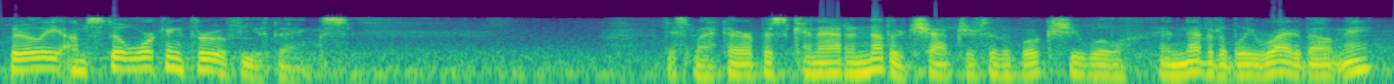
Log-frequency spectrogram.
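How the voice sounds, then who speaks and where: A man's voice: mid-range voice, quick pace, big-room sound, phone-quality sound, a little hiss or hum, lightly acted. A man voicing a sardonic, wisecracking genius superhero inventor in a video game, with a glib but protective manner. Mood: wry. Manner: glib, sarcastic, quipping. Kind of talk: video game dialogue acting.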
